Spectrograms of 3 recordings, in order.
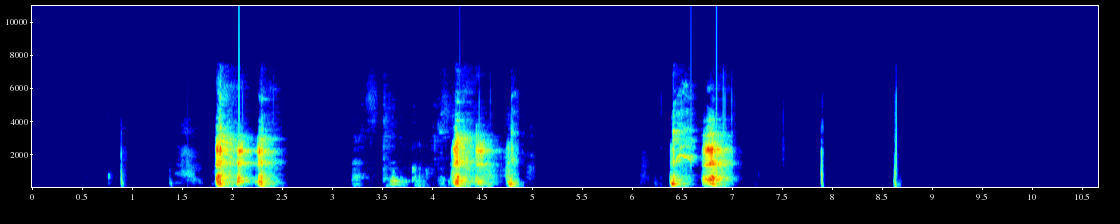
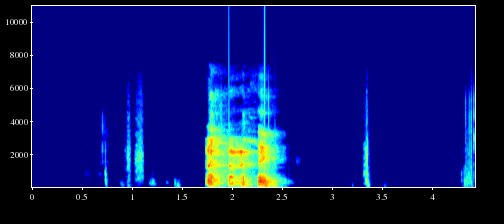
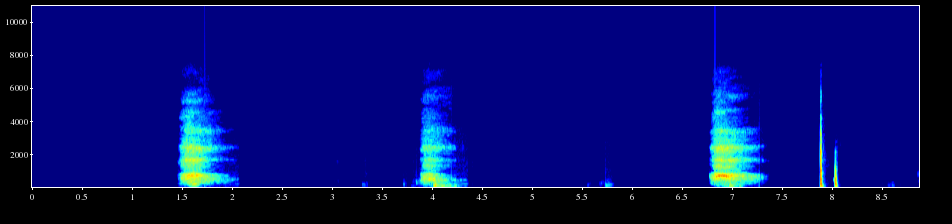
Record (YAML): three_cough_length: 10.7 s
three_cough_amplitude: 27695
three_cough_signal_mean_std_ratio: 0.21
cough_length: 4.4 s
cough_amplitude: 26531
cough_signal_mean_std_ratio: 0.25
exhalation_length: 8.9 s
exhalation_amplitude: 26297
exhalation_signal_mean_std_ratio: 0.2
survey_phase: beta (2021-08-13 to 2022-03-07)
age: 65+
gender: Male
wearing_mask: 'No'
symptom_none: true
smoker_status: Ex-smoker
respiratory_condition_asthma: false
respiratory_condition_other: false
recruitment_source: REACT
submission_delay: 5 days
covid_test_result: Negative
covid_test_method: RT-qPCR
